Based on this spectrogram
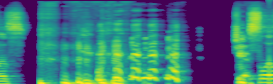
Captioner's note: laughter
